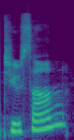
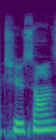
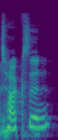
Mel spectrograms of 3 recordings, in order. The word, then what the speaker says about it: Tucson: God can I tell you an em embarrassing Tucson story would love nothing more I had never heard it pronounced out loud before for some reason tux yeah I had only seen the word and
